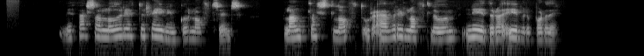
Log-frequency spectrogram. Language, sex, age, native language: Icelandic, female, 40-49, Icelandic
